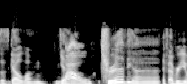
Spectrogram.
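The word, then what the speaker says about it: Kowloon: I was searching it on YouTube and it's pronounced as gal lung yeah trivia if ever you want to go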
